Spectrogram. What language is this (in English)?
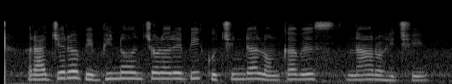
Odia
